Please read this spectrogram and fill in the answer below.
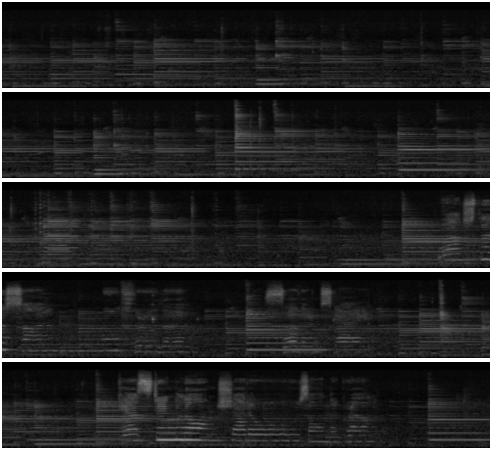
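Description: Solo acoustic guitar with a capo, its picked notes ringing as a song opens. From about two-thirds of the way in, a woman's singing voice comes in over the guitar.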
